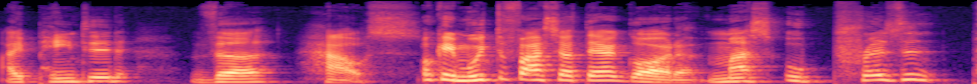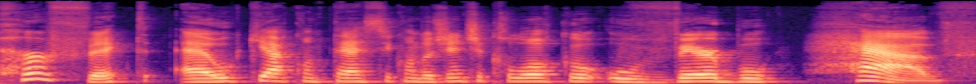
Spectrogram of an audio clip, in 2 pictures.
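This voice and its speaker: A man's voice: fairly high pitch, animated, a bit bright. Man teaching English grammar. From United States. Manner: explains patiently, slows down for example sentences. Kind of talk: bilingual grammar lesson.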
